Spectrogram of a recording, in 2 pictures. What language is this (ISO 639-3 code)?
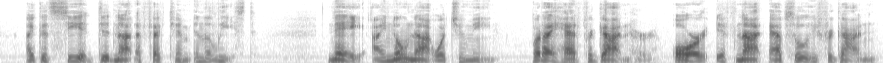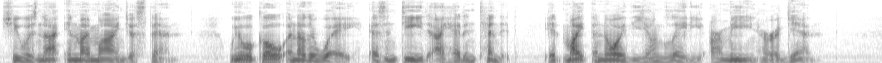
eng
